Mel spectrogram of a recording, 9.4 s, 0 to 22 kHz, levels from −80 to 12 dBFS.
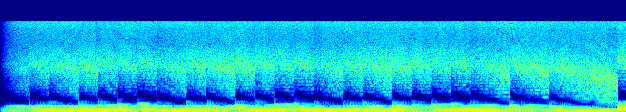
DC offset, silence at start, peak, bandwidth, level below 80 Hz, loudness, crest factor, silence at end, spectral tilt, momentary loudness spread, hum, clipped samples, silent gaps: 0.7%; 0 s; -8 dBFS; 11.5 kHz; -28 dBFS; -24 LUFS; 16 dB; 0 s; -1.5 dB/octave; 2 LU; none; under 0.1%; none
